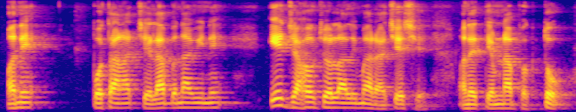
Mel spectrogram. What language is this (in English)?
Gujarati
